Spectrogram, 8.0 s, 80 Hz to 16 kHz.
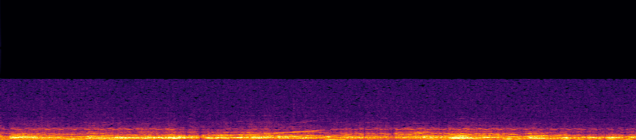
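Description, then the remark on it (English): Sirens of several fire engines, chemical cars and battle wagons racing through deserted streets to a fire at the Edison Company's garage on East 1st Street wail at once, their overlapping tones rising and falling in long sweeping glides, loud and continuous throughout with no voices. “Fire engines, chemical cars, and long, sleek battle wagons fly screaming through the deserted streets.”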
